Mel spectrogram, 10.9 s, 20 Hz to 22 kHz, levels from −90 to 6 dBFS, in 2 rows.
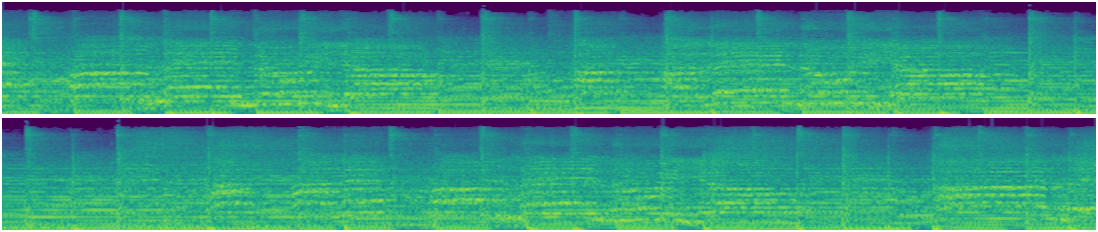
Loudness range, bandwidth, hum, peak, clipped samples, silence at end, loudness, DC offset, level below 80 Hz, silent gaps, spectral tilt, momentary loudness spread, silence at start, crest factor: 1 LU; 16.5 kHz; none; 0 dBFS; under 0.1%; 0 s; -10 LUFS; under 0.1%; -20 dBFS; none; -4.5 dB/octave; 3 LU; 0 s; 10 dB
